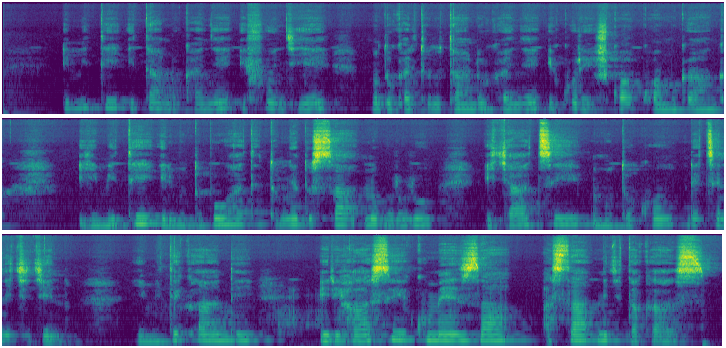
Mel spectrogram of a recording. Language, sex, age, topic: Kinyarwanda, female, 25-35, health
